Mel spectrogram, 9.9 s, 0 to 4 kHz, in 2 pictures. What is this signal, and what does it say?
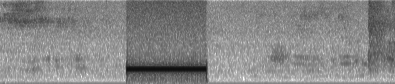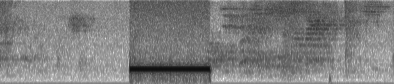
Ringback tone (Europe, 425 Hz), with speech.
